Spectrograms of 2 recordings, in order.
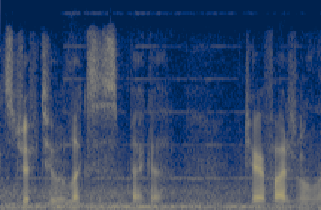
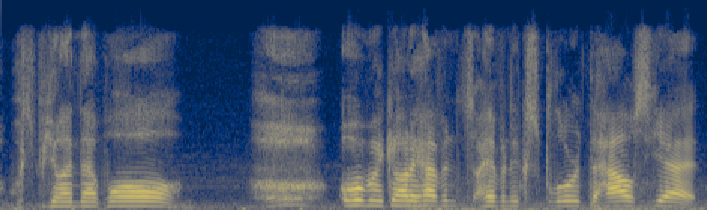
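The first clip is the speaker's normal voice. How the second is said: high loud gasping surprise; startled; 10 semitones higher, 11 dB louder than usual. Real, not acted. Streamer spotting the hidden room, high startled exclaim. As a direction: gasp and exclaim.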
